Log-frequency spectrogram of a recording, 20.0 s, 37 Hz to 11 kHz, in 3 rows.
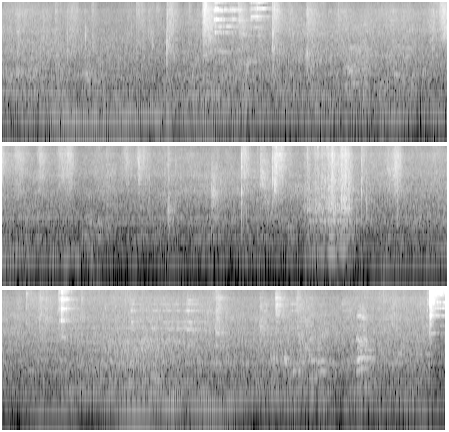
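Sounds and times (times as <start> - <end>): metal tools clinking and knocking: 3.1 - 4.2, 19.7 - 20.0
ringing metal clink: 3.2 - 4.1, 19.7 - 20.0.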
